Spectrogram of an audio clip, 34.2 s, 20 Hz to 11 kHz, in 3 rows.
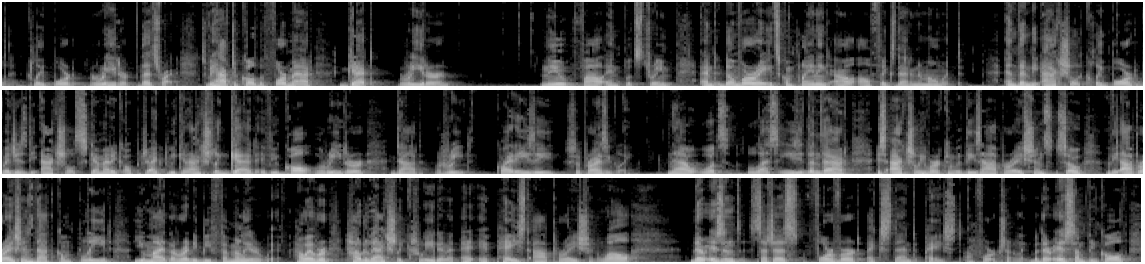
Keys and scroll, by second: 9.7 ctrl+v.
